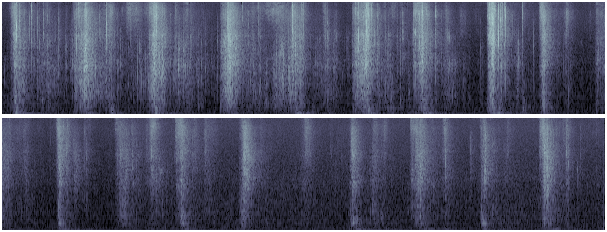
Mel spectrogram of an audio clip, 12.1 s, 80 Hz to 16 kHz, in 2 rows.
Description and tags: Walking on plastic sheet. Recorded with ZOOM H1
abstract, authentic, footsteps, indoor, plastic, strange, walking, weird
